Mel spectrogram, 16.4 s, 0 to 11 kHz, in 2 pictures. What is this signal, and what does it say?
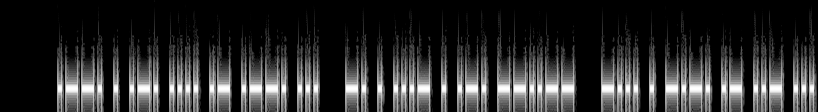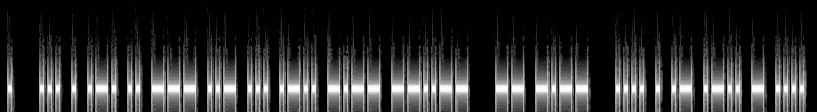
Morse code, heard as a keyed tone, about 30 wpm, 700 Hz. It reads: PERHAPS NEVER, BECAUSE SERIOUSLY, MY HEALTH
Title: Sentences from Top 1200 Words 30wpm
